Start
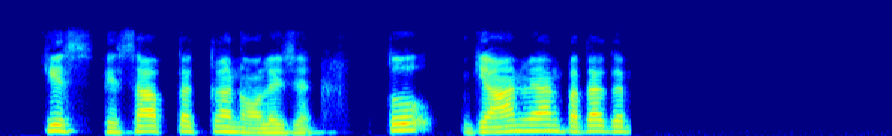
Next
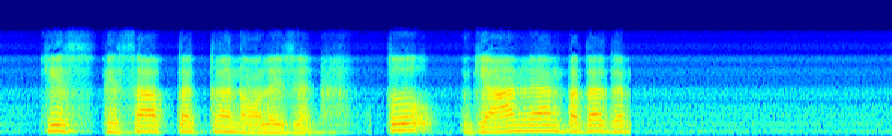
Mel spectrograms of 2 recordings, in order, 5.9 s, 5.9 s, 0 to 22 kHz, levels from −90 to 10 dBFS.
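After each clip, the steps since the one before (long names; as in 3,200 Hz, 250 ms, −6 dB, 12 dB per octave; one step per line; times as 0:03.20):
compressor on every frequency bin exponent 0.4
level +3.5 dB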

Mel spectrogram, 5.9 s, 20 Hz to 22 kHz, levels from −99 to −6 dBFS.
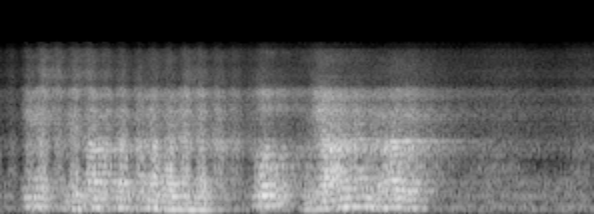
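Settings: random phases in long frames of 200 ms
rotating-speaker cabinet horn 6.3 Hz, later 1.1 Hz, at 0:02.05
on a send: feedback echo with a high-pass in the loop 165 ms, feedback 62%, high-pass 1,100 Hz, level −6 dB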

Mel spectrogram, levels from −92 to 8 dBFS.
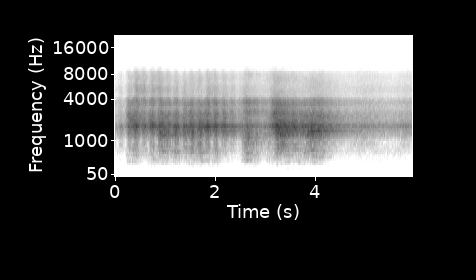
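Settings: four-pole ladder high-pass 1,700 Hz, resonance 90%
level +7.5 dB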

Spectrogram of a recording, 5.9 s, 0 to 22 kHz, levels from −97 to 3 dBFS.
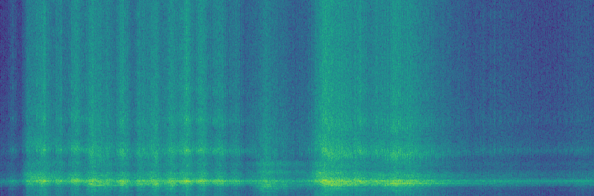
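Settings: each half-wave held at its own peak
level +3 dB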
